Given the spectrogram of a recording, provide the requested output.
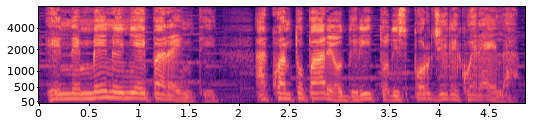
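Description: A man's voice: mid-range voice, expressive, normal speed, creaky, faint music behind, voice pushed up. A man voicing a coarse, cocky man who used to be a stray dog, talking back with brash, sarcastic insolence in an audiobook reading.

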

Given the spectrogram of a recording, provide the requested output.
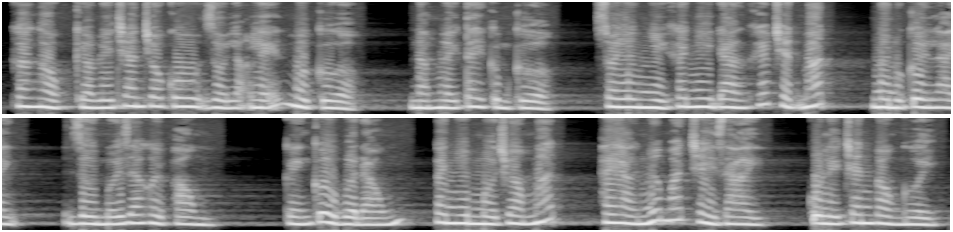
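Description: A woman narrating a dramatic story in a steady, emotive reading. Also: a little high. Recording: long echoing reverb.

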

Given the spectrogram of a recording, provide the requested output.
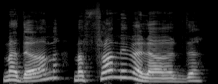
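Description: A poor old flatterer who whimpers for charity, as an audiobook reader voices him. He pleads in a lively, up-and-down voice and takes his time over each phrase. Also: mid-range voice, slow. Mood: pleading. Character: whining poor older man, sly flatterer.

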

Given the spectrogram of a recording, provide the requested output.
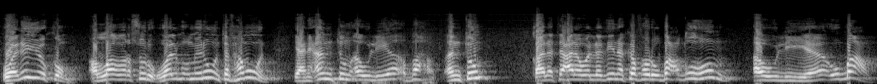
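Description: Preacher guy lecturing fast, high voice, keeps firing questions at the crowd. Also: animated, darkish tone. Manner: argumentative, full of rhetorical questions to the audience. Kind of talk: religious lecture.

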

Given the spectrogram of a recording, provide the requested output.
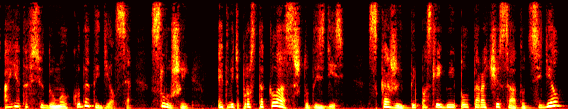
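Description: Burly, blustering tavern keeper, played by a man; loud, husky, talkative. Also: fairly high pitch, big pitch swings, moderate pace, heavily acted.

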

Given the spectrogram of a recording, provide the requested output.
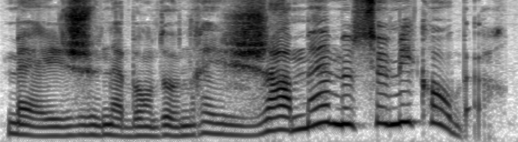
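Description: A woman reading an audiobook, voicing a distraught, devoted middle-aged wife who declaims in a high, tearful voice. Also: very animated, a little slow, a little mellow. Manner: declaiming, rising to cries.

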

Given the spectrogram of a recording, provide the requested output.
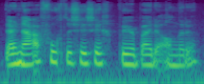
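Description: A woman narrating a storybook audiobook in a steady reading voice, now and then slipping and restarting a word. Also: mid-range voice, brisk.

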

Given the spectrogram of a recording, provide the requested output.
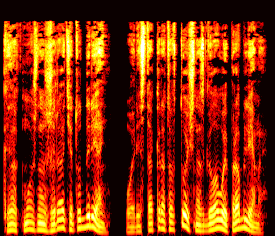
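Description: A man's voice: lowish voice, big pitch swings, brisk, mellow, slightly rough, no room sound, clean studio sound. A man playing a blunt, grumbling young warrior in an audiobook. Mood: sardonic.

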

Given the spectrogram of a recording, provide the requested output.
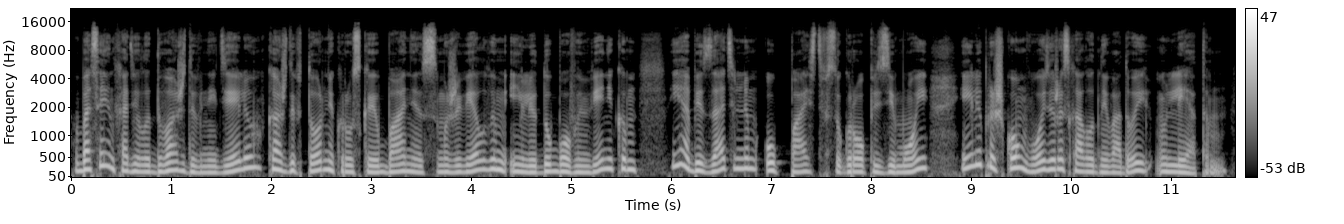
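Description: A woman reads a first-person novel aloud in a wry, measured way. Her voice sits on the lower side with a mellow, dark tone. The recording is dry and close. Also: no room sound. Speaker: audiobook narrator.

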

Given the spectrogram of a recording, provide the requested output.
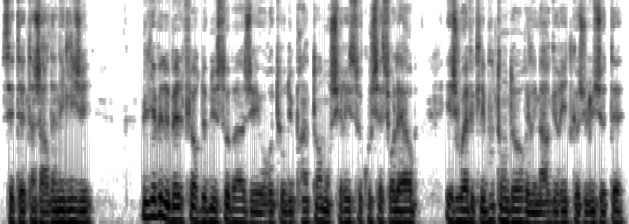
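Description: A man reading the part of a gentle young wife and mother in a tender, pleading tone. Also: fairly low pitch, fairly even intonation, fairly quick, natural voice.

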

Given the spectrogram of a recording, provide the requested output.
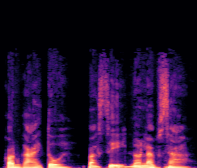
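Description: Woman reading as a worried old mother, low mellow voice. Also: fairly even intonation, normal speed, dry recording, clean studio sound, faint music behind, lightly acted. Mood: anxious. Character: anxious older mother, trembling.

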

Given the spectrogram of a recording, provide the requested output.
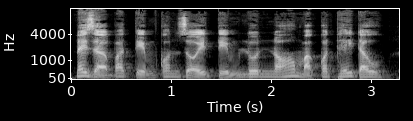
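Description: A man voicing a patient village father who gently coaxes his daughter. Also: mid-range voice, expressive, moderate pace, voice pushed up, close to an everyday voice. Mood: soothing. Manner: soothing, coaxing.

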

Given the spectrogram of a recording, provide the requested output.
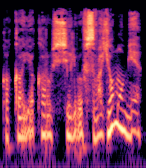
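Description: A woman's voice: mid-range voice, moderate pace, a little mellow, no echo, close to an everyday voice. Woman reader doing an aloof storybook duke; dry, clipped. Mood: grumbling. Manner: dispassionate, curt. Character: cold aloof male duke, grumbling.

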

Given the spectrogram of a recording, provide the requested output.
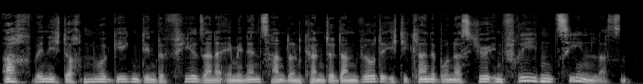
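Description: A kindly older abbess, soft and full of pity, speaking in a low, husky voice, as a male narrator plays her. She sounds guileless and warm-hearted, a storybook nun. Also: moderate pace, no echo, clean studio sound, lightly acted. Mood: compassionate. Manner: gentle, pitying.

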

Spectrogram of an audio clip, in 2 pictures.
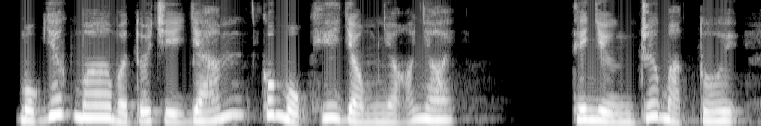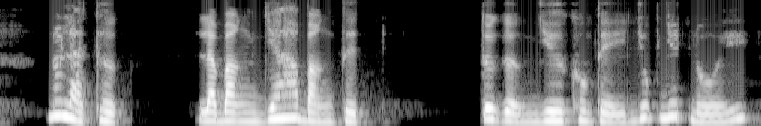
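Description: Mellow-voiced woman narrating an emotional story. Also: medium pitch. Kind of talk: first-person audio story narration.

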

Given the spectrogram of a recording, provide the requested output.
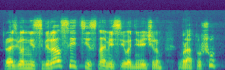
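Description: A man's voice: on the high side, wildly swooping pitch, quick pace, no echo, voice pushed up. A man voicing a fussing middle-aged mother in an audiobook, asking anxious questions in a raised voice. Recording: dull dry lo-fi audiobook.

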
